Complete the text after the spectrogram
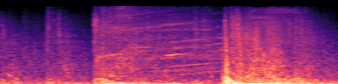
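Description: A pickaxe swings with a whoosh.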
